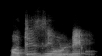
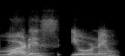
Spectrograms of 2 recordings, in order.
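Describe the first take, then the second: First: "hot is your name" for What is your name, full T; What is your name with h-sound and unlinked T; incorrect version. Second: "waris" for What is in What is your name; slow, low What is your name with tapped T; linked T. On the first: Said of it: "it's not correct". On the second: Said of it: "Just like this". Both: Shown as a demonstration.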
